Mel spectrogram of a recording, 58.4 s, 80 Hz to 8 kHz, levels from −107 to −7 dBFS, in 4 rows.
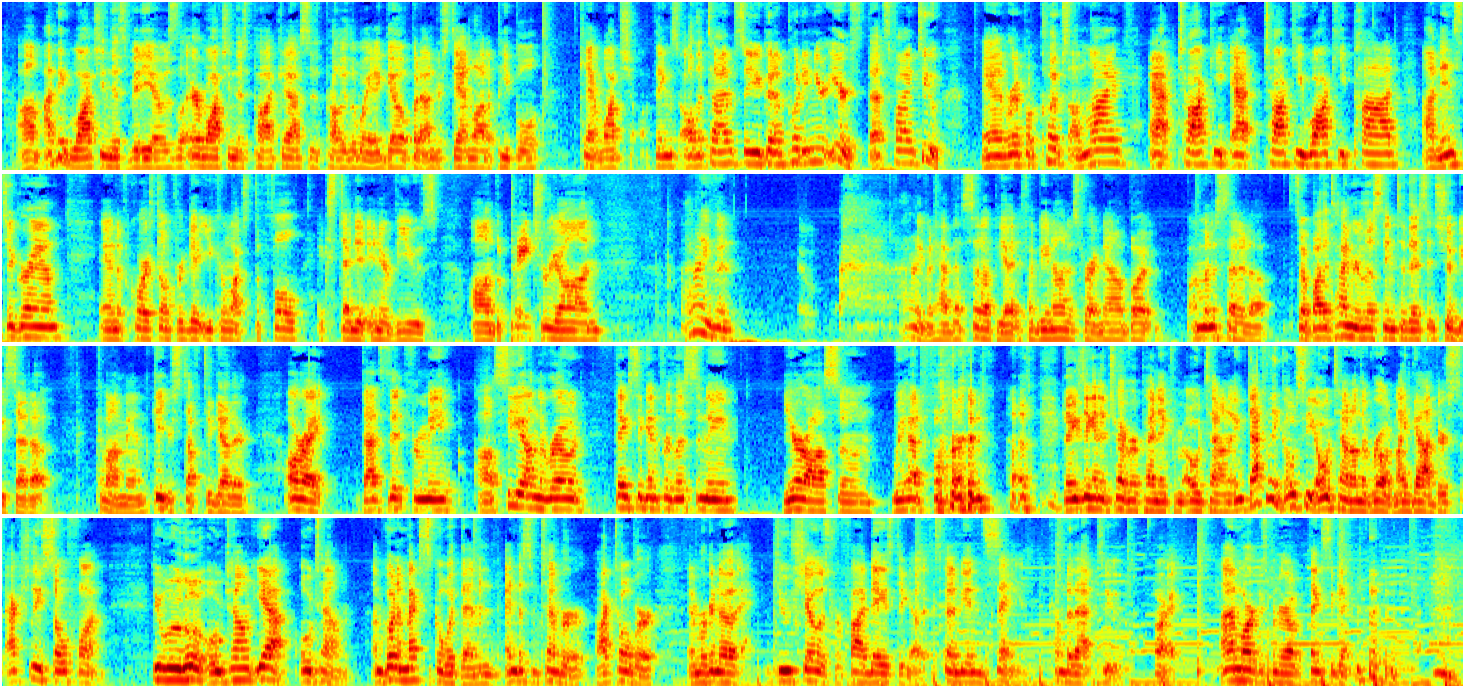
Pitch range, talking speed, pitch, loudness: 115-155 Hz, 205 wpm, 130 Hz, -18 LUFS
